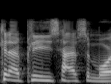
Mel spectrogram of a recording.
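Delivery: high-pitched pleading, begging tone. Retelling going back to a girl from seventh grade, begging like Oliver Twist. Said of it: "fucking begging, like, fucking Oliver Twist".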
